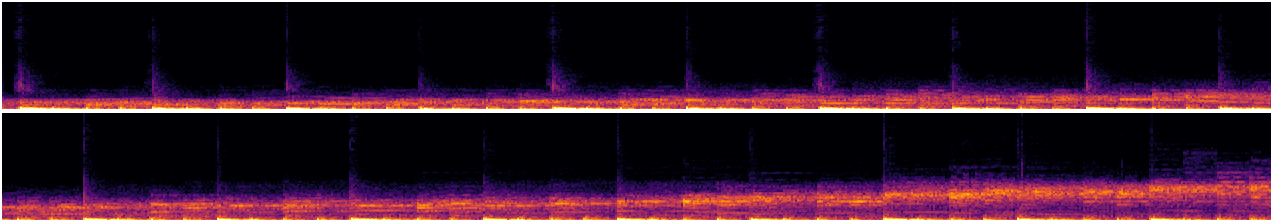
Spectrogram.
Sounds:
electronic music, techno, music

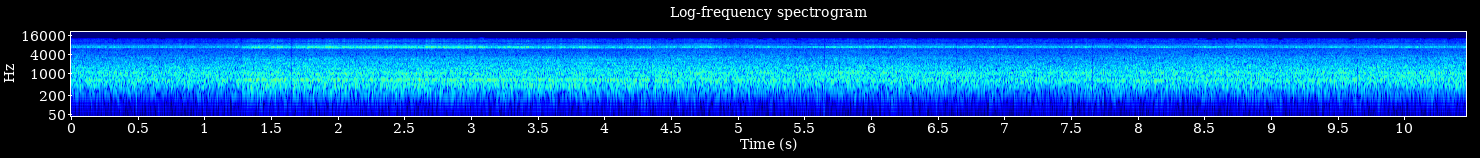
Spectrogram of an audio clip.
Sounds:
wind noise (microphone)

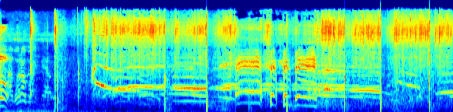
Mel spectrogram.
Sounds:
lighting firecrackers

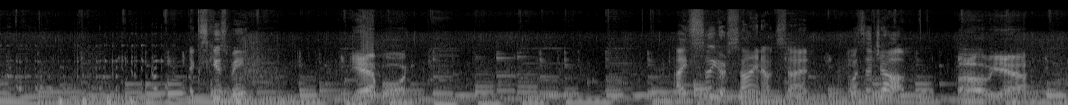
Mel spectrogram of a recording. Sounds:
speech, music

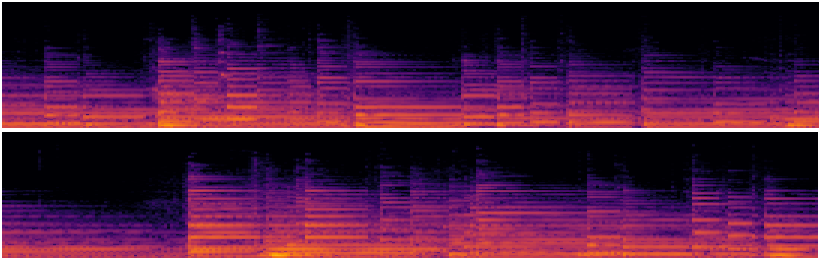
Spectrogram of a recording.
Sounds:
musical instrument, music, guitar, plucked string instrument

